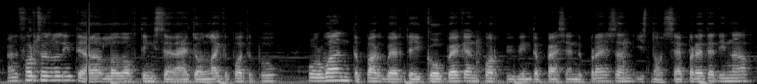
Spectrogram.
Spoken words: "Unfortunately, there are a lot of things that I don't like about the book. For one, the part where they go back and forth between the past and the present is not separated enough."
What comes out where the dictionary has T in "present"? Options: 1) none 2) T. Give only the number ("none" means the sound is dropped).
1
